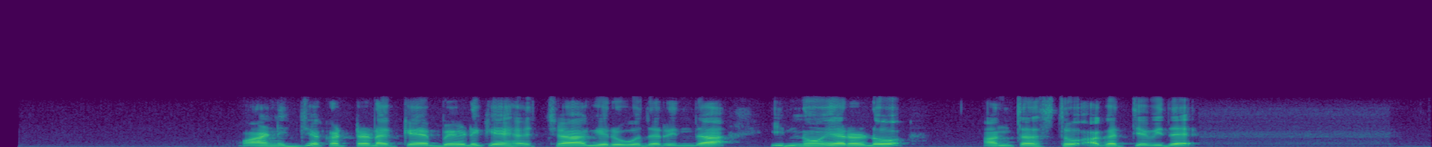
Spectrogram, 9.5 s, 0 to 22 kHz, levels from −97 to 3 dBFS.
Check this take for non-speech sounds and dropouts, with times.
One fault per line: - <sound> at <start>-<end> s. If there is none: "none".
none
